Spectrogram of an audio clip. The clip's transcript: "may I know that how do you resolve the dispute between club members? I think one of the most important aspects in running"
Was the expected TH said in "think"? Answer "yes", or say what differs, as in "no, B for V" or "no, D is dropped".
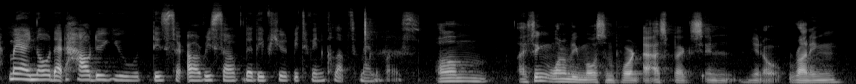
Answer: yes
